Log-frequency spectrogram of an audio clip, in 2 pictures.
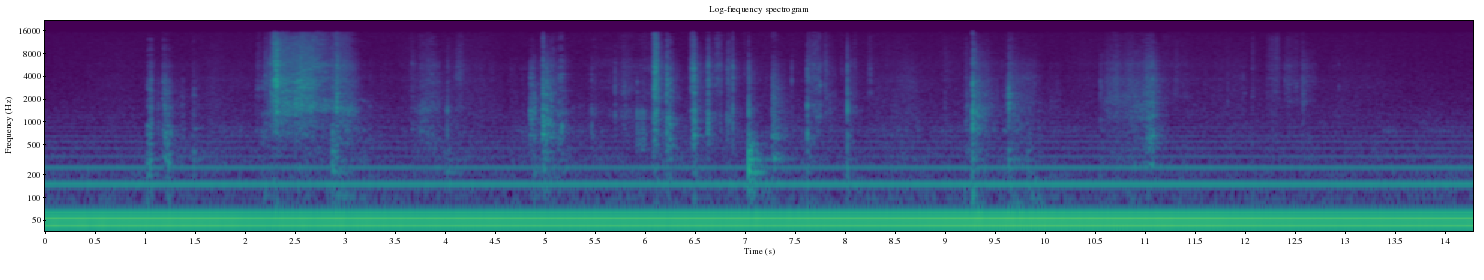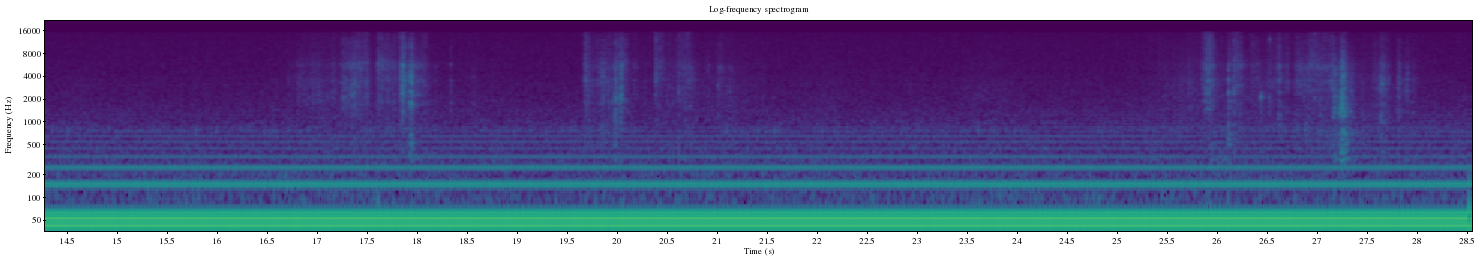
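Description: A CD, its card case and its paper booklet being handled: scattered brief rustles, slides and light taps of card and paper, most of them in the first dozen seconds. A steady low hum runs underneath.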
